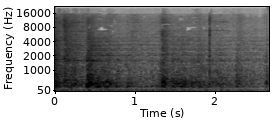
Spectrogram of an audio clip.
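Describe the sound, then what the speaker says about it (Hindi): Train running on rails in a steady, ongoing rumble, with periodic clicks of wheels over joints and no voices. "ट्रेन अपनी रफ्तार में थी"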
